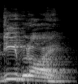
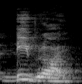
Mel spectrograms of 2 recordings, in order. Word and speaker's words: de Broglie: Actually, in 1924, there was a great physicist, that is de Broglie, and pronounced as de Broglie. This de Broglie is pronounced as de Broglie.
